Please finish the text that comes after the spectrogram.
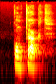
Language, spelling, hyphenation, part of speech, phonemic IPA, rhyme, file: Dutch, contract, con‧tract, noun, /kɔnˈtrɑkt/, -ɑkt, Nl-contract.ogg
- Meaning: contract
